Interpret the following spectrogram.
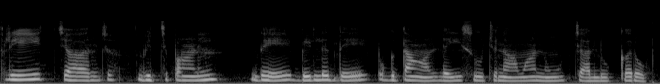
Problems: background sounds at intervals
